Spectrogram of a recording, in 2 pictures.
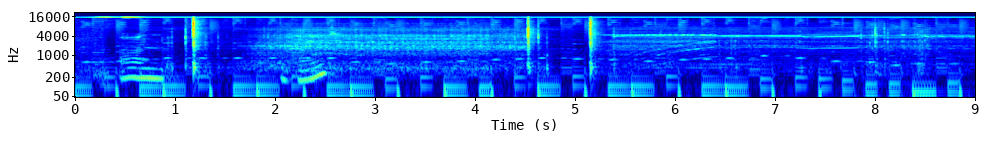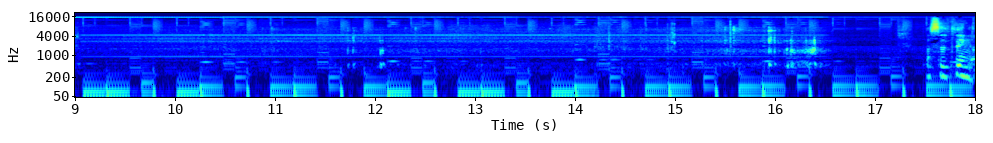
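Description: JVC HR-C3 VHS-C recorder's buttons clicking and its tape mechanism whirring as it is operated, with several sharp clicks in the first five seconds. Background music with a steady low beat plays throughout.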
